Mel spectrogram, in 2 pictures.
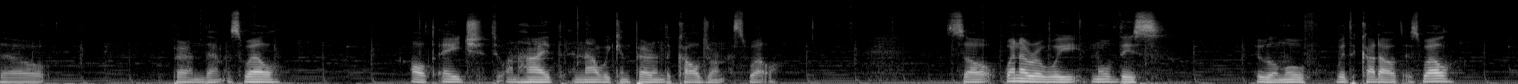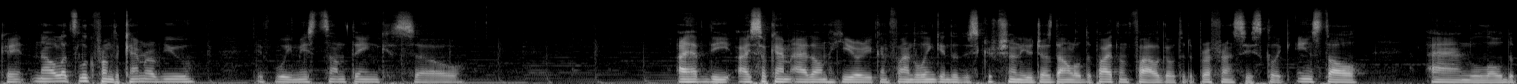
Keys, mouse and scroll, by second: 0.5 ctrl+p, 1.9 click, 2.5 click, 4.1 alt+h, 4.9 click, 5.8 click, 6.7 shift+click, 8.4 ctrl+p, 8.8 click, 9.7 click, 10.4 g, 15.0-18.6 middle drag, 18.6 n.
